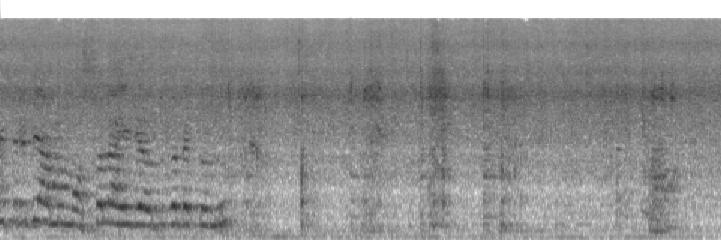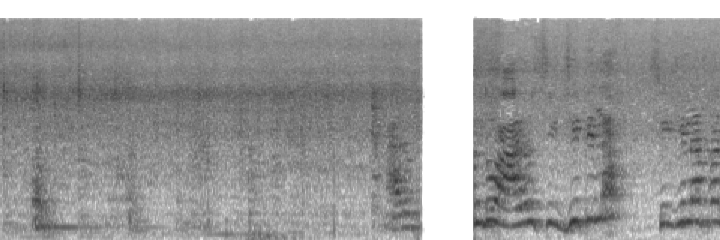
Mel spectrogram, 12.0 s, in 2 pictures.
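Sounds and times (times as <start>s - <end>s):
paste sizzling in a pan: 0.0s - 12.0s
utensil scraping a pan: 1.9s - 9.3s.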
